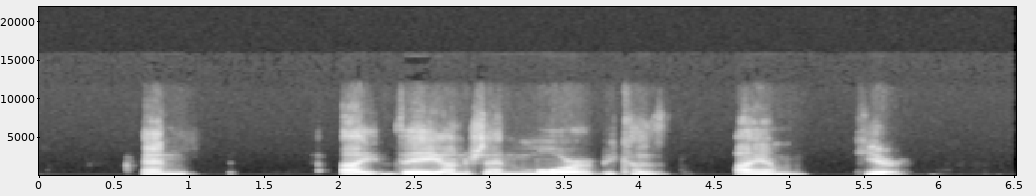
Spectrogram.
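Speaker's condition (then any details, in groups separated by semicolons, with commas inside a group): Aphasia after stroke; stroke with clotting during surgery at 33, right arm paralysed, first 3-4 months foggy; right arm still not working, walking-ish gait, not quite limping; communicating sometimes challenging, communicates differently, thinks fine but speaking affected, about one year to adjust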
